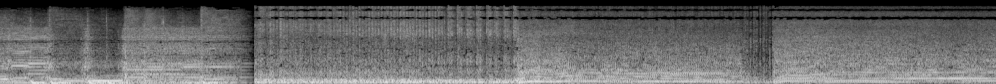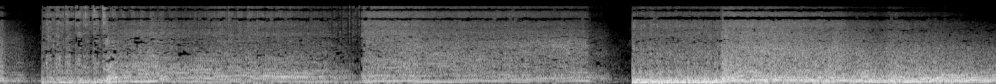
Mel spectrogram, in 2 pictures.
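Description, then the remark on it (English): A brutally loud nitro drag racing car engine of 11,000 horsepower revs and roars continuously, its deep rumble rising and falling in pitch, with a few abrupt cuts between bursts. No one speaks. “Stick with me, check out their experience from the starting line, in the pits, and seeing what it takes to actually run these cars and feeling the power of 11,000 horsepower.”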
